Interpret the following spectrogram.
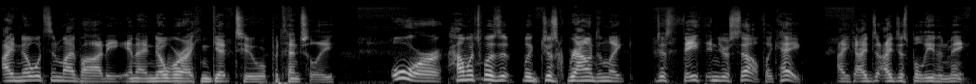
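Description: A male podcast host asks enthusiastic, meandering questions packed with "like"s. His voice is fairly high and bright. It is recorded close and dry. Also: moderate pace, dry recording. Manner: enthusiastic, rambling questions with many "like"s. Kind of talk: casual podcast interview.

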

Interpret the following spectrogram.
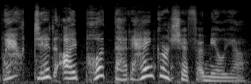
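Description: An actress playing a young noble wife in a radio play, earnest and pleading. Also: female voice, high-pitched, big pitch swings, moderate pace, fairly bright tone, slightly rough, heavily acted. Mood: fond.

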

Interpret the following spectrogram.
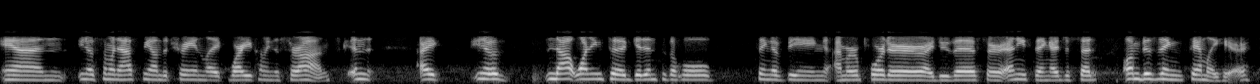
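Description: A woman's voice: medium pitch, fairly even intonation, brisk, dry recording. A young woman, a journalist, answering interview questions in a hesitant, rambling way with lots of hedging. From United States. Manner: hesitant and rambling, full of hedges. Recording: tinny phone-line sound.

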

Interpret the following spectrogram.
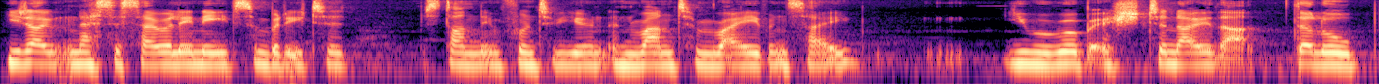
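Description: An English woman co-hosting a football podcast, calm and measured, with frequent ums and restarts. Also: fairly low pitch. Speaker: podcast co-host. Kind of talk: casual chat.

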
